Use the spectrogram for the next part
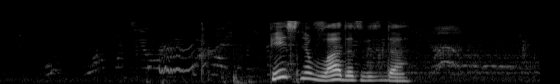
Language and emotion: Russian, neutral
